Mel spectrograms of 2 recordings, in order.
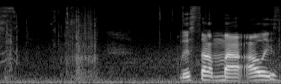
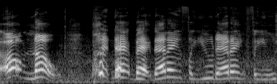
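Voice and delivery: higher, mildly alarmed mock mom; mother objecting; 5 semitones higher than usual. Mother telling her daughter to put the pink book back, objecting. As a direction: imitate a mother quickly stopping her child.

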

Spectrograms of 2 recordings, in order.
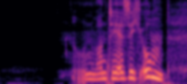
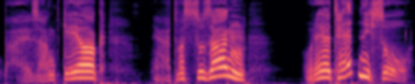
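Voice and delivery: put-on loud, emphatic old man; old man's exclamation; 8 dB louder than usual. A narrator's reading. Old man exclaiming that the boy has news, loud call. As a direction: call it out in astonishment. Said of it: "rief der Alte".

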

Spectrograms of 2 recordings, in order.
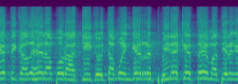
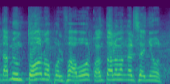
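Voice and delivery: normal talking voice

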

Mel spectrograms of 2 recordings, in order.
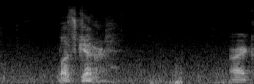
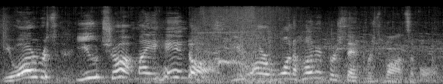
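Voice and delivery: mock outrage; 9 semitones higher, 4 dB louder than usual. Scolds game character mock-outraged.

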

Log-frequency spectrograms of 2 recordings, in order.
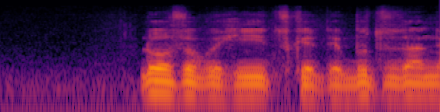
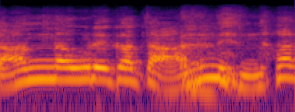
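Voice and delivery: high, loud; 7 dB louder than usual. Retold or imitated. Quoting own remark.

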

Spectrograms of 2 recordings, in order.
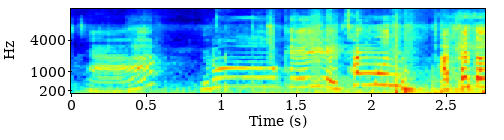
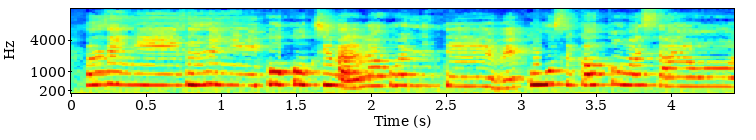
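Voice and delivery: put-on higher, louder, like a protesting child; child's complaint; 7 semitones higher, 5 dB louder than usual. Teacher imitating a child who asks why flowers were picked, a bit louder and higher. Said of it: "우리 아이들은 그렇게 말해요".

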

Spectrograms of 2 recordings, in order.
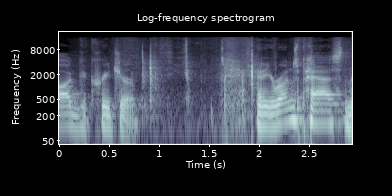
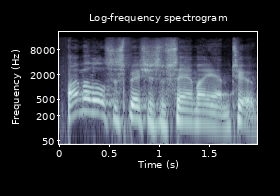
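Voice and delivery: ordinary delivery, nothing marked

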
